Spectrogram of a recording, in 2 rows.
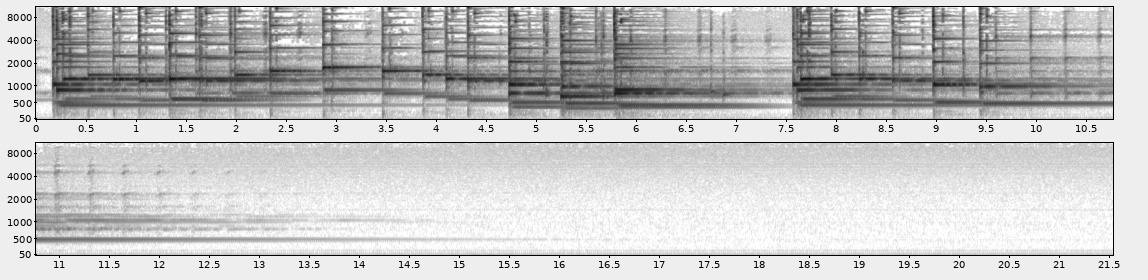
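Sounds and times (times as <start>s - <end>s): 
music box: 0.0s - 13.2s.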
